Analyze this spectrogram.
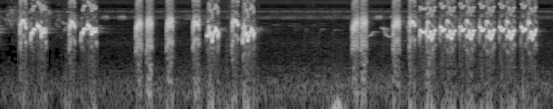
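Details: Nggaruda-style song of a sooty-headed bulbul, meant as a master track for training cage birds. Paired chattering bursts and clipped chirps lead into a fast, even run of repeated twisting notes near the end.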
